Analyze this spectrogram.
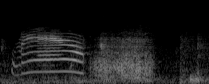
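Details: Newly arrived house kitten calling urgently as other cats are fed; a short, clear, steady meow lasting under a second, followed by rustling and handling noises indoors.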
